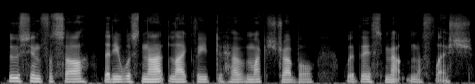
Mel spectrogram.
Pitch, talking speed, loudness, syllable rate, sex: 120 Hz, 200 wpm, -22 LUFS, 5.5 syllables/s, male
